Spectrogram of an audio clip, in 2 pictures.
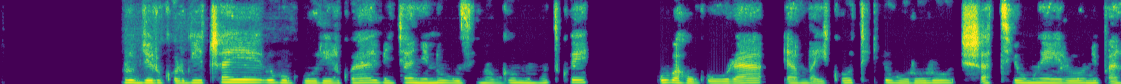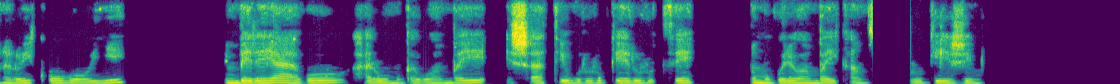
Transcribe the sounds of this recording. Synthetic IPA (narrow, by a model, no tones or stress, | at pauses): uɾubɟiɾukʰo̞ɾɡwiːt͡ʃaje̞ɾuɦuɡuɾiɾɡwaiβiɟaːɲe̞nuβuzimab̚ɡuːmumutwe̞ | uβaɦuɡuɾa | jaːmbajikʰo̞tʰi̥juβuɾuɾuiʃatʰijuːmŋe̞ːɾunipaːn̥aɾo̞jikʰo̞βo̞ːji | mbe̞ɾe̞jaːβo̞haɾiwumuɡaβowaːmbaje̞ | iʃatijuβuɾuɾub̚ɡe̞ːɾuɾut͡se̞ | numuɡo̞ɾe̞waːmbajekʰaːnzuuβuɾuɾub̚ɡiːʒime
